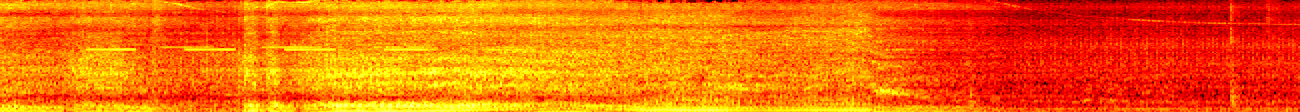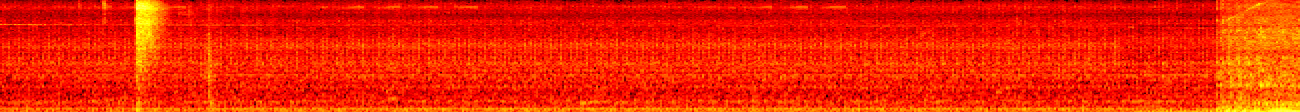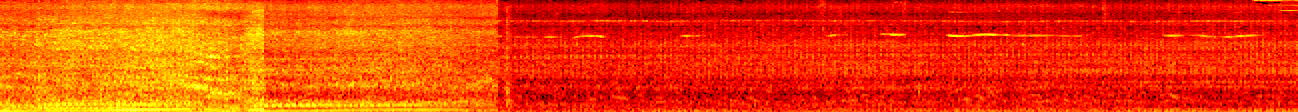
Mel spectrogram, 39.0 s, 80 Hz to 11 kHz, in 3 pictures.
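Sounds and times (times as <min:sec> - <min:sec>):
engine revving hard: 0:00.0 - 0:10.0, 0:25.1 - 0:31.0
engine idling: 0:09.1 - 0:25.2, 0:30.6 - 0:38.9.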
